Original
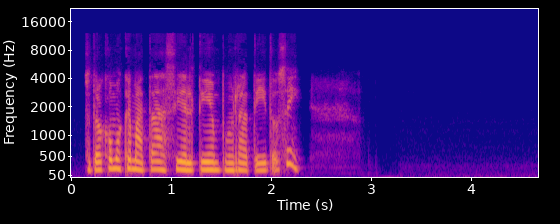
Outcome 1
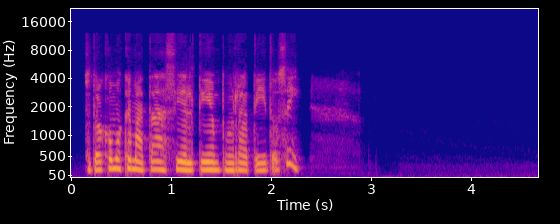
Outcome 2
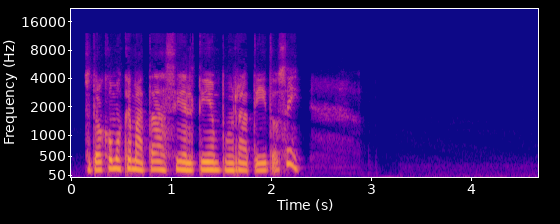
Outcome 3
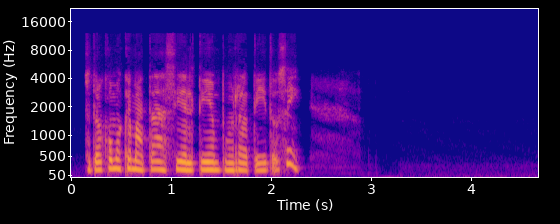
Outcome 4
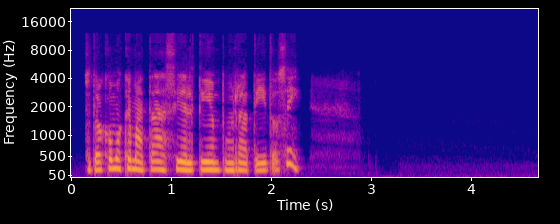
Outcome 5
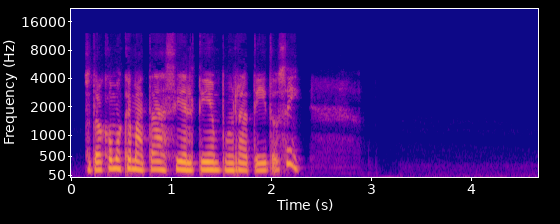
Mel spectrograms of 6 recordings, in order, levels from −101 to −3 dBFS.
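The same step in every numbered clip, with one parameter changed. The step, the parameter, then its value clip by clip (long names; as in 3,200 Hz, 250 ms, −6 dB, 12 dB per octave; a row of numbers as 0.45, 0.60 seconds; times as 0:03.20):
phaser whose notches keep moving one way, speed: 0.62, 0.96, 1.7, 0.41, 0.22 Hertz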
